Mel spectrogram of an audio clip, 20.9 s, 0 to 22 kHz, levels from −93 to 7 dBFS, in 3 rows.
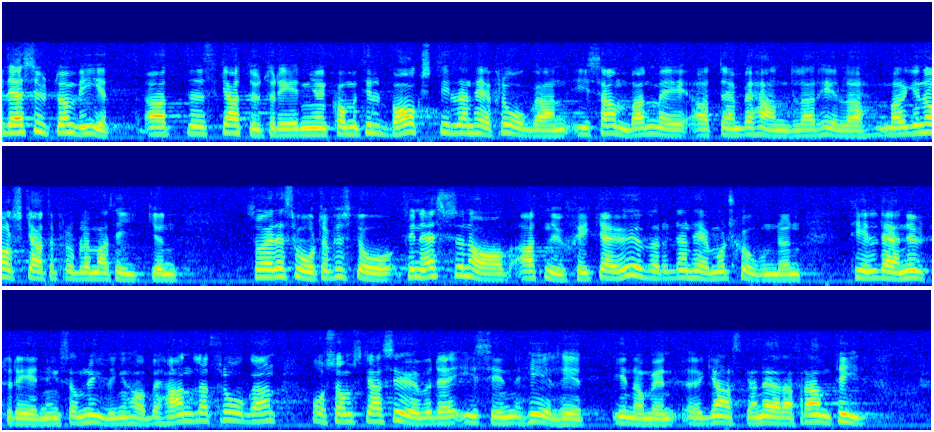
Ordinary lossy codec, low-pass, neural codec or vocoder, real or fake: none; none; none; real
